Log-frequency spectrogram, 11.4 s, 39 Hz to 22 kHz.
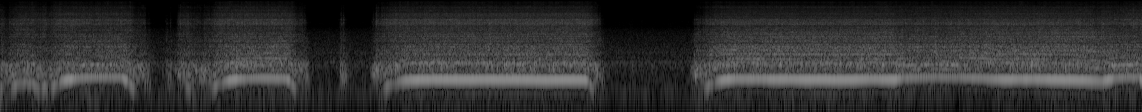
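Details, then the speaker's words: Burlington GP20 model locomotive after lubrication and running in: steady mid-pitched motor hum rising and falling as it starts and stops, no more angry-chipmunk chirping; runs smoothly. "Doesn't chirp like it used to. I think it's going to be a good little runner."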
